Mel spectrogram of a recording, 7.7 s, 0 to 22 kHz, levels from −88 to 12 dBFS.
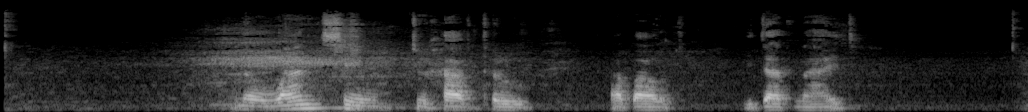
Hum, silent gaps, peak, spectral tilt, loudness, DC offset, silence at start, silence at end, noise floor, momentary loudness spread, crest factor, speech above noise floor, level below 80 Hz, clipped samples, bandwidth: none; none; -4 dBFS; -5 dB/octave; -22 LUFS; under 0.1%; 1.55 s; 1.3 s; -63 dBFS; 16 LU; 20 dB; 42 dB; -64 dBFS; under 0.1%; 13.5 kHz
